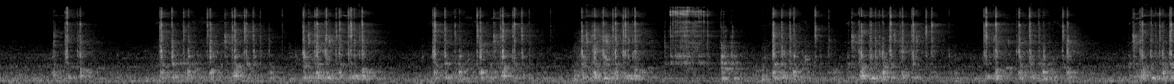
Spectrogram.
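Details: Nova engine turned slowly by hand after fitting a new upper and lower timing set, dampener and chain damper: slow, uneven bursts of light metallic clicking persist. Valvetrain clatter, source still unfound; timing set made no difference, so cam bearings are next to check.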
